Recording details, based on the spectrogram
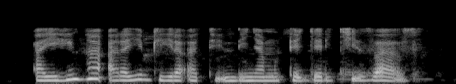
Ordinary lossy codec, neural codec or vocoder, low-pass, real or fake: Opus, 64 kbps; none; 5.4 kHz; real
